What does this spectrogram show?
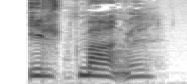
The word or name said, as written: iltmangel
